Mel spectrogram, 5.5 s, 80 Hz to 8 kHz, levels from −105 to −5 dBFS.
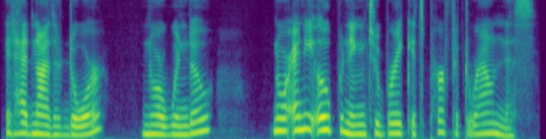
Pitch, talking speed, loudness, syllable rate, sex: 210 Hz, 155 wpm, -20 LUFS, 4.8 syllables/s, female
